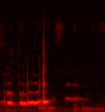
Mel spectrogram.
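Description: A girl humming a wandering tune softly to herself, with a small click about a second in.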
